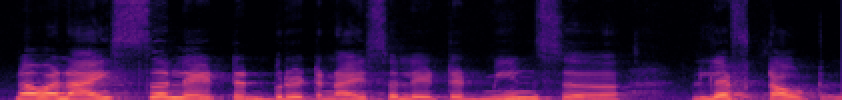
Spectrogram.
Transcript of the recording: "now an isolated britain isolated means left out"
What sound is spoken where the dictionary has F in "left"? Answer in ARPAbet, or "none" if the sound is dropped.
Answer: F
